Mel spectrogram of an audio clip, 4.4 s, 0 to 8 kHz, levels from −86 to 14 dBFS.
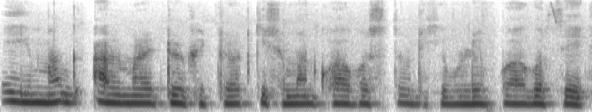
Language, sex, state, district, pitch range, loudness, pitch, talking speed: Assamese, female, Assam, Kamrup Metropolitan, 150-165 Hz, -18 LUFS, 155 Hz, 110 wpm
